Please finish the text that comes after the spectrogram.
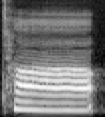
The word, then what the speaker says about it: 她: Still pronounce as 她, but because it had woman's part, it means she or her.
